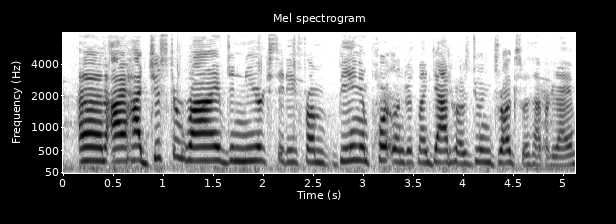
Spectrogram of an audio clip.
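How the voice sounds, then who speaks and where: With a bright, sharp tone and a raised, projected voice, a woman with an American accent speaks in a high pitch with ordinary pitch variation. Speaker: wellness vlogger. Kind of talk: casual personal testimony to camera. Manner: chatty, filler-heavy casual speech.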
